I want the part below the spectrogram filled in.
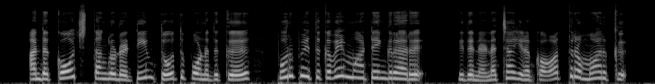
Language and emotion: Tamil, disgusted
